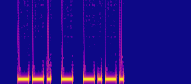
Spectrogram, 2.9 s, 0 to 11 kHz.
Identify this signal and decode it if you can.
Morse code, heard as a keyed tone, about 21 wpm, 700 Hz. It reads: GTC
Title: USA Call Sign Postfixes - 3 Letters 22wpm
